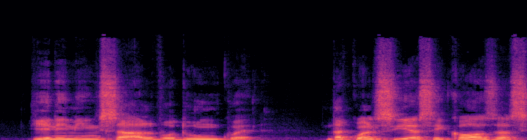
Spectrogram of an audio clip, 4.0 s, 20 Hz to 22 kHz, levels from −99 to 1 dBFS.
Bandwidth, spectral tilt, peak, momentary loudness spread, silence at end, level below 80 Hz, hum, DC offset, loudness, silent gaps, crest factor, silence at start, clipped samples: 16 kHz; -5 dB/octave; -12 dBFS; 7 LU; 0 s; -64 dBFS; none; under 0.1%; -27 LUFS; none; 16 dB; 0.25 s; under 0.1%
